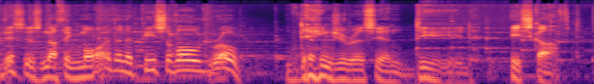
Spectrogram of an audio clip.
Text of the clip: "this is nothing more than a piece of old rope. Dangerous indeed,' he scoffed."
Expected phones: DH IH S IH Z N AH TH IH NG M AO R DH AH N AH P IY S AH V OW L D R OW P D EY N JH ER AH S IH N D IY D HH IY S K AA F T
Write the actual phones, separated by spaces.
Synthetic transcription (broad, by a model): DH IH S IH Z N AH TH IH NG M AO R DH AH N AH P IY S AH V OW L D R OW P D EY N JH ER AH S IH N D IY D HH IY S K AA F T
